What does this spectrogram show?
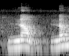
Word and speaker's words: नम: यहाँ पे देखिए एम के बाद जो बी आया है, बी लेटर साइलेंट है, यहाँ पे बी को हम प्रोनाउंस नहीं करते हैं। किसी भी वर्ड में अगर एम के बाद अगर आपको बी दिख जाता है तो यहाँ पे बी लेटर साइलेंट रहता है।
